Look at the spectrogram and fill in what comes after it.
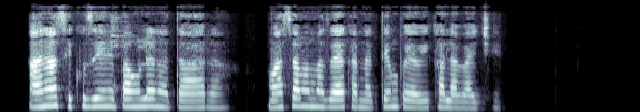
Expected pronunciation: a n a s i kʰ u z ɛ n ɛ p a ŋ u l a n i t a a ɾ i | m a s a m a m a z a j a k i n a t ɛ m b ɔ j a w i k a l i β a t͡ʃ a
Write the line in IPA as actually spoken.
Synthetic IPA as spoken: a n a s i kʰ u z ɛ n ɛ p a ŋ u l a n a t a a ɾ a | m a s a m a m a z a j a k a n a t ɛ m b ɔ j a w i k a l a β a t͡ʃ ɛ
